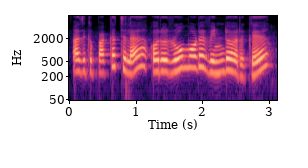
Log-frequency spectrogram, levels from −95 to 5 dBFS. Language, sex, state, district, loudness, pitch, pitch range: Tamil, female, Tamil Nadu, Nilgiris, -13 LUFS, 270 Hz, 260-340 Hz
